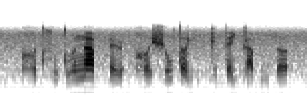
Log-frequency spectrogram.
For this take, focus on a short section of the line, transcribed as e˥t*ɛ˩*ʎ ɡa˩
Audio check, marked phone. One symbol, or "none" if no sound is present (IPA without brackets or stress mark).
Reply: ɛ˩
